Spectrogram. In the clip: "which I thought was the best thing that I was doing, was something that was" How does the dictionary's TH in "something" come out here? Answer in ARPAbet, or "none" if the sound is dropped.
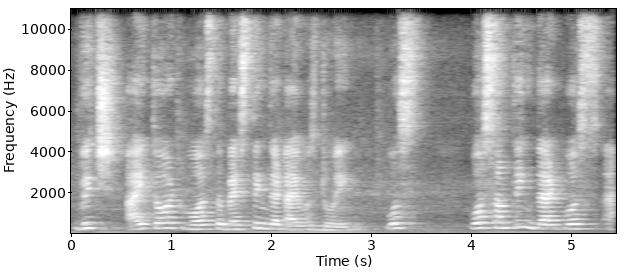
T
